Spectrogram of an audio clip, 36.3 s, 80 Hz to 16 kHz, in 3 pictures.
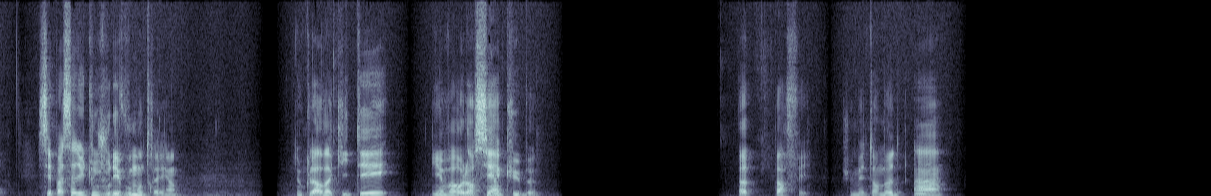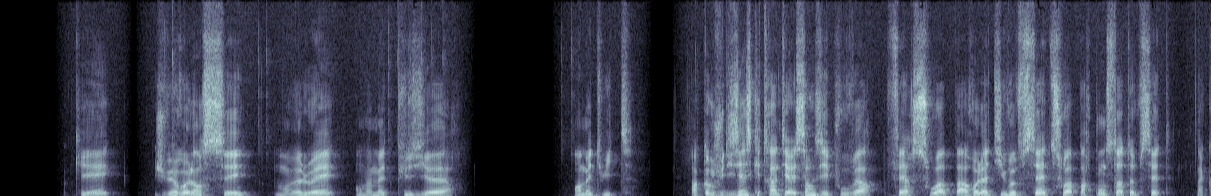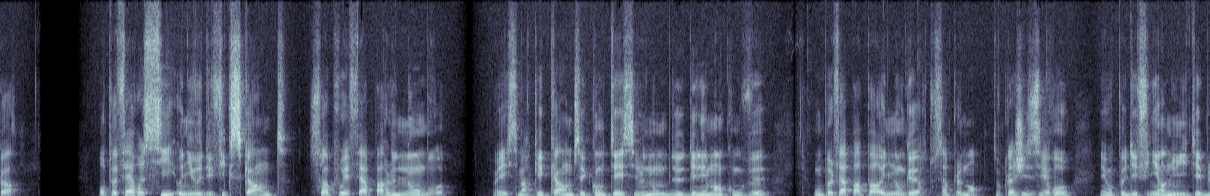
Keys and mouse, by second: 2.8 x, 4.6 shift+a, 6.4 shift+a, 8.2 KP_1, 10.2-11.4 middle drag, 13.8 click, 19.3-21.2 middle drag, 25.8 click, 33.9 click, 34.7 click.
